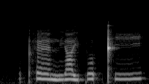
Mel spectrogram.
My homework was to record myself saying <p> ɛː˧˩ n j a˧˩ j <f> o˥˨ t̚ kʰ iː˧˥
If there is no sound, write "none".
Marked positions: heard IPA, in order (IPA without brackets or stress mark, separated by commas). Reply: pʰ, p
